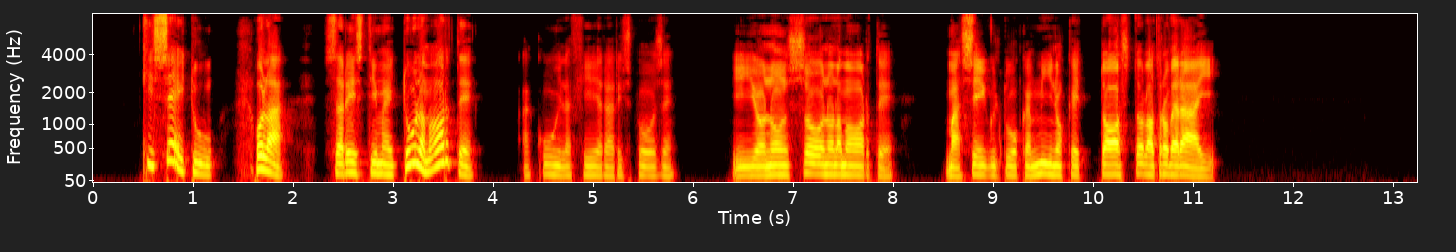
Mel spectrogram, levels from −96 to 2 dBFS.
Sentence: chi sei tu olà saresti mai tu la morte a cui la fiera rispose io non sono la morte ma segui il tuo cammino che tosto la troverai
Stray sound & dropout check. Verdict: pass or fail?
pass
